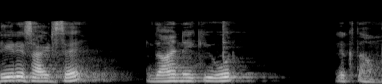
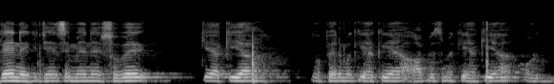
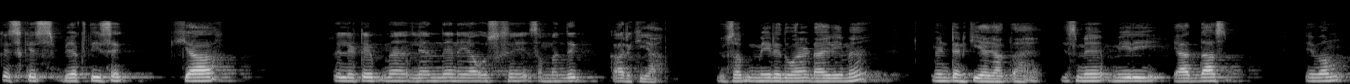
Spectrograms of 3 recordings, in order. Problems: none marked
